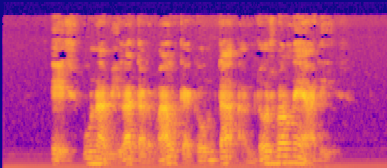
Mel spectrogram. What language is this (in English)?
Catalan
